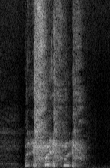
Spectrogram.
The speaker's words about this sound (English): excuse me for the cough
